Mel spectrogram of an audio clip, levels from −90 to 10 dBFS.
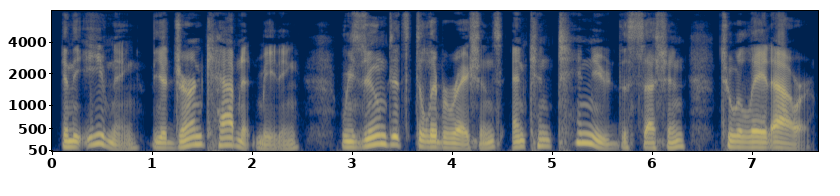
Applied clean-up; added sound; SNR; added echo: none; none; none; none.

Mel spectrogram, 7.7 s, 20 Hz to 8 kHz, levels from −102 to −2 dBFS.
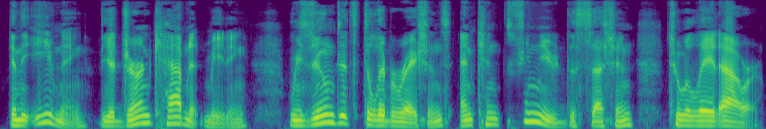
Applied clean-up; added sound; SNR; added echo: neural mask model Resemble Enhance denoiser.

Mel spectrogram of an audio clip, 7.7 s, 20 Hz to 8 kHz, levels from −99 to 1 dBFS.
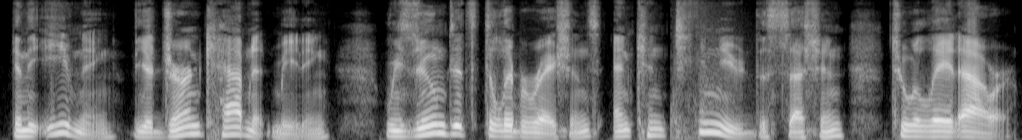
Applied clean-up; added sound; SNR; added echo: neural separator model SepFormer DNS4.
